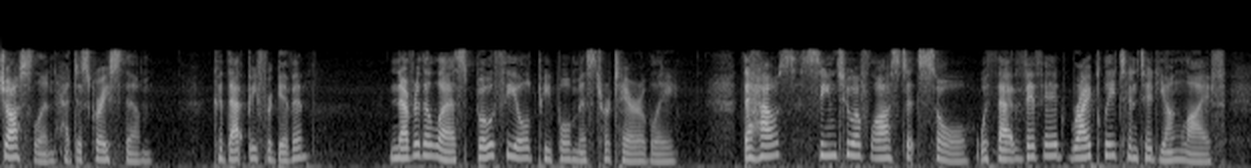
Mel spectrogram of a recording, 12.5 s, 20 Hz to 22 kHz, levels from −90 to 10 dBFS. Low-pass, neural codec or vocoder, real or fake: 7.2 kHz; none; real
